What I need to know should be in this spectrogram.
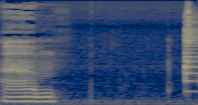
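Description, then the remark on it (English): A timer beeps with a bright, buzzy electronic tone: one loud beep lasting about half a second, a pause, then another beep starting. No one talks. “Timer's done.”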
